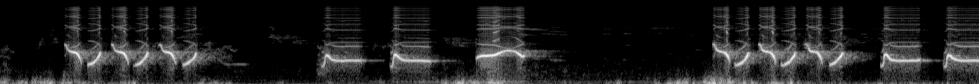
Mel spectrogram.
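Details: Black-throated laughingthrush in full song: runs of rapid, looping down-slurred whistles, level whistled notes with a drawn-out tail, and a loud rising-falling whistle, the phrases repeating after brief gaps over soft low rumble.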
